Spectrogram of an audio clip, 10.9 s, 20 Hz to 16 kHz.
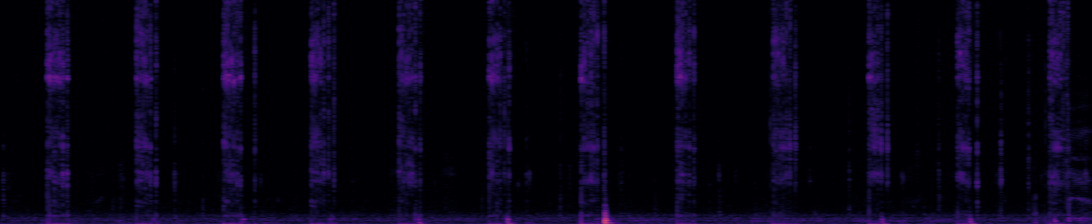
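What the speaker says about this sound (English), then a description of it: "We're going to go ahead and torque this down to 97 inch-pounds." Ratchet torquing down a bolt on the MDS solenoid of a 2011-2018 Ram 1500, with regular clicking bursts about once a second, close and fairly quiet.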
